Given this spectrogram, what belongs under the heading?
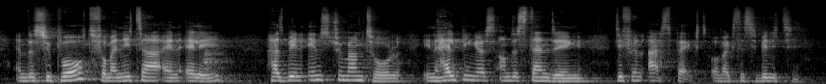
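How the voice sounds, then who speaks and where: A woman speaks with a French accent and a fairly low pitch. Room echo is audible. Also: ordinary pitch variation, fairly quick pace. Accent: mild French. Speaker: creative producer and event host. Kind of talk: opening speech at live event. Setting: warehouse venue with audience. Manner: smiling voice.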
